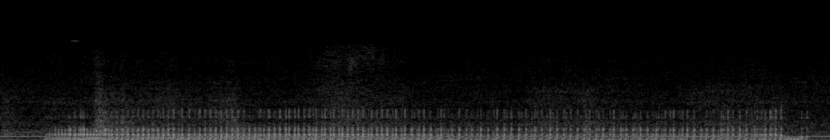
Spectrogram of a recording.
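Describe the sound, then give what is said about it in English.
A Hoover vacuum cleaner runs loudly for a few seconds, a steady roaring drone with a constant high whine that switches on and cuts off abruptly, with no talking. “It's hard here with this Hoover going on.”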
